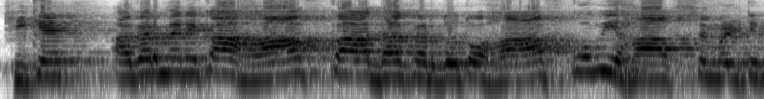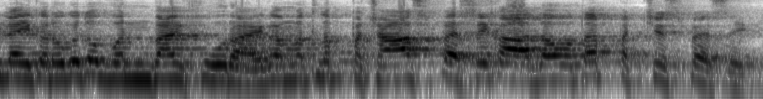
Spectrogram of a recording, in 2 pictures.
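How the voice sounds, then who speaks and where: A man teaches maths at a board in a classroom, his very high, slightly bright voice steady, at normal speed and with hardly any pauses. He explains step by step, asks his students questions and answers them himself, and calls them "beta" and "sir"; the room is echoey.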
